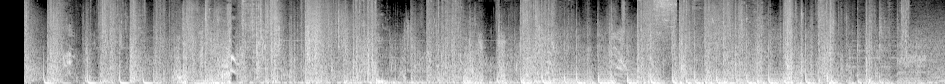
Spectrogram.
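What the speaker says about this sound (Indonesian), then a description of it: "kapten pun datang hingga terjadilah baku tembak lagi" Sustained gunfight from an action film, with dense bursts of gunfire, booms and crashing impacts running continuously and loudly for the whole stretch, layered over a busy film soundtrack.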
